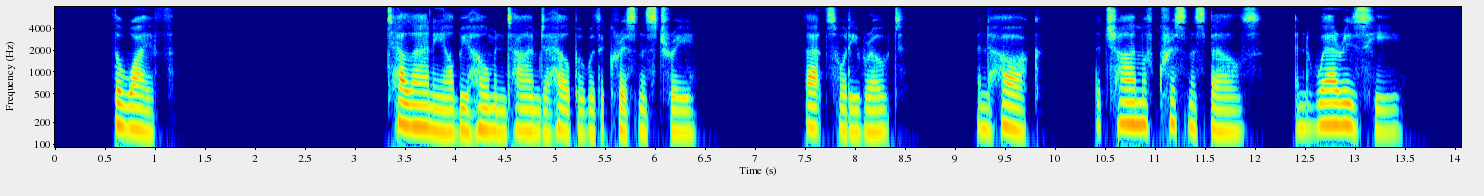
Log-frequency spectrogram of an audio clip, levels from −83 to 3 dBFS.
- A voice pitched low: No, medium, 155 Hz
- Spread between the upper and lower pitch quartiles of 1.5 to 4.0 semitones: Yes, average, 2.8 semitones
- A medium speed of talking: No, slow, 130 wpm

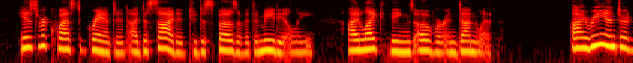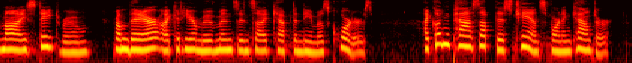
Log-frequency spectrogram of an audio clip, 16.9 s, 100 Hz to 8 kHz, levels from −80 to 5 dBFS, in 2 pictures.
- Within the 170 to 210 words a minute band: No, average, 140 wpm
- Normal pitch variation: Yes, average, 3.4 semitones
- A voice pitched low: No, high, 245 Hz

